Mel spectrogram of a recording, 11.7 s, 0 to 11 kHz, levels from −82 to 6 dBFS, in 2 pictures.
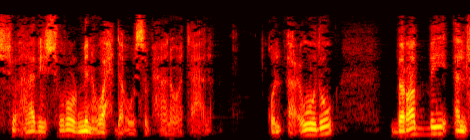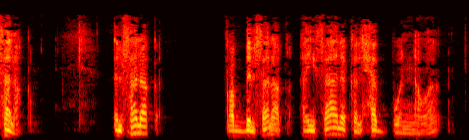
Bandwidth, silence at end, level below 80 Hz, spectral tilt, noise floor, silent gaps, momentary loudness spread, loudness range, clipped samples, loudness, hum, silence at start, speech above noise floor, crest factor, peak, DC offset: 8 kHz; 0.35 s; -72 dBFS; -3.5 dB/octave; -79 dBFS; none; 17 LU; 3 LU; under 0.1%; -23 LUFS; none; 0 s; 55 dB; 22 dB; -4 dBFS; under 0.1%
